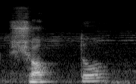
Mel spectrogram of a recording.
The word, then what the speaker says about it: শক্ত: শব্দশেষে সংযুক্ত বর্ণ থাকলে সেক্ষেত্রে অন্তিম বা শেষের অ এর উচ্চারণ ও এর মত হবে। শব্দগুলো আমি বলছি। শক্ত ভক্ত অনুরক্ত যত্র তত্র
